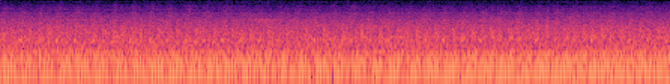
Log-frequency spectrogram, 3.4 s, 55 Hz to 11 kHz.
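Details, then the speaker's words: 2000 Toyota Celica GT 1.8L with codes P0302/P0300, in Drive under load: lumpy, stumbling idle as cylinders two and three misfire, from a dead cylinder two and weak spark on three; misfire under load. "all right so this is in Drive see number two and three are misfiring at the moment now"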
